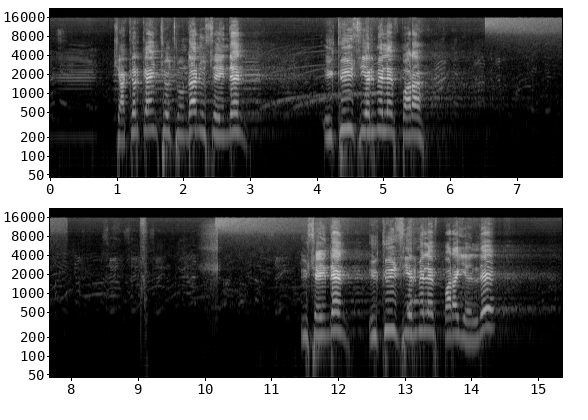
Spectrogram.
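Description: A man speaks loudly and with animation through a microphone and loudspeakers, outdoors.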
